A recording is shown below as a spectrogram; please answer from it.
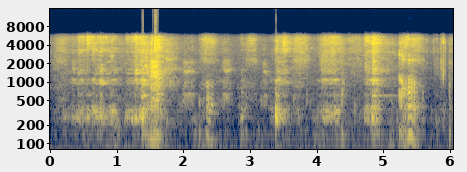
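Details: Dog having a reverse sneezing episode: repeated loud, snorting inward breaths in rapid runs.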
